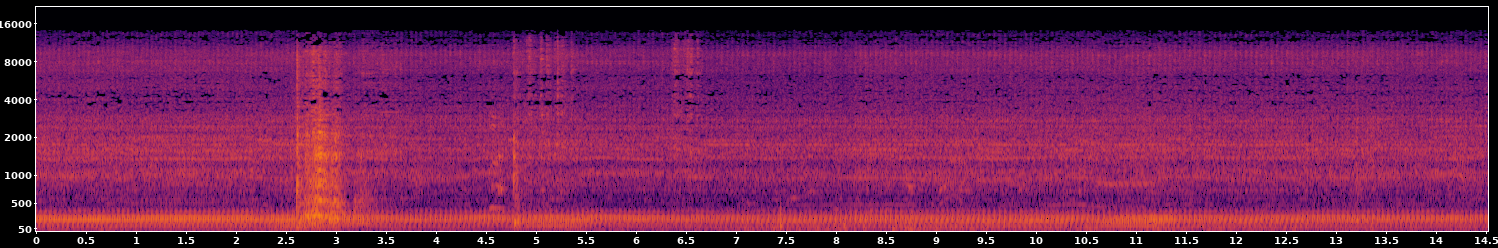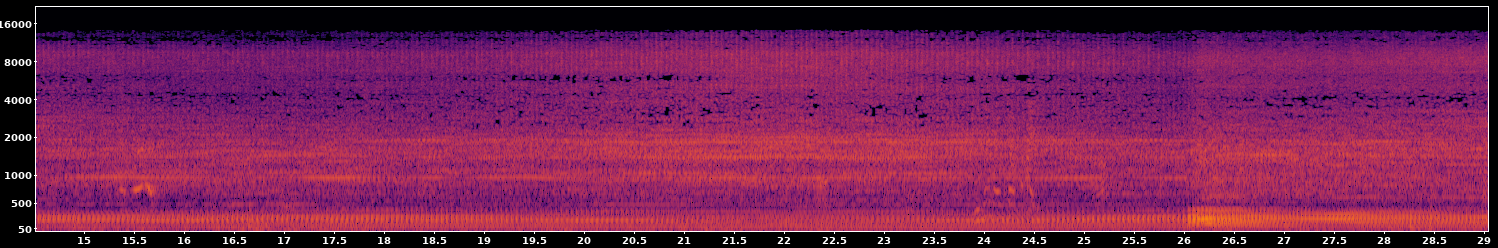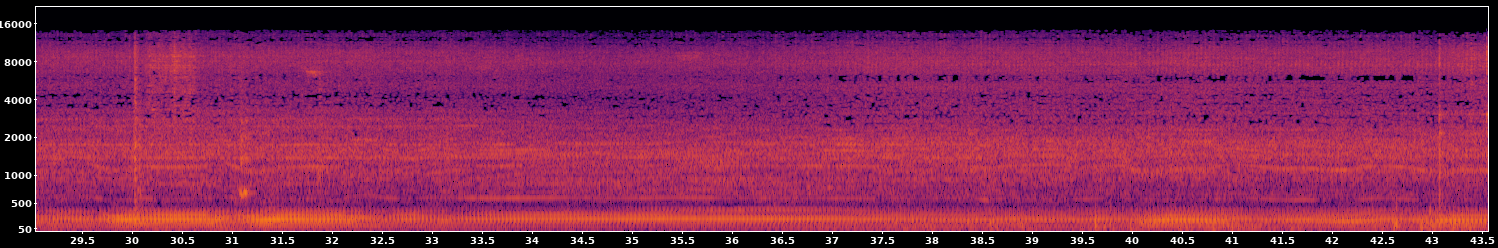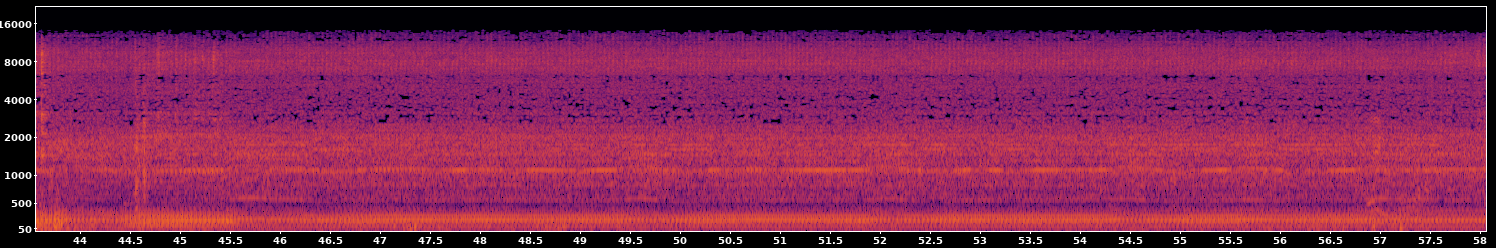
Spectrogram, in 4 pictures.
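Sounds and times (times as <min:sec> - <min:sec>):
mini excavator engine running: 0:00.0 - 0:58.0.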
